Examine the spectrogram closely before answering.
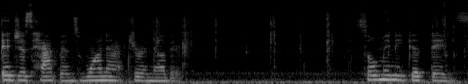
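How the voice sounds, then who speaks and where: Audible room echo colors a woman's somewhat breathy, medium-pitched voice. Her intonation is monotone and flat, at a moderate pace. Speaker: tarot reader and life coach. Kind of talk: tarot reading.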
